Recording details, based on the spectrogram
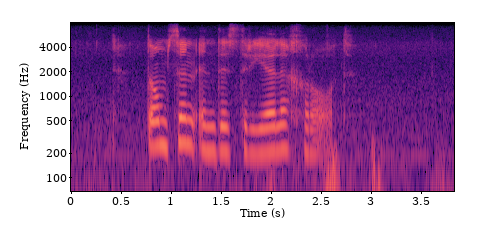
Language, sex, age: Afrikaans, female, 19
